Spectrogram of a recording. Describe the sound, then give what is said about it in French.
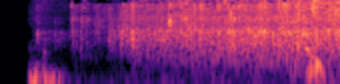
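A short burst of applause sound effect, played to celebrate reaching one million listens: a low thump, then dense crackling clapping that swells and holds steady at a fairly loud level, with no voices. “Je lance les applaudissements.”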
